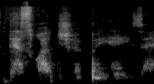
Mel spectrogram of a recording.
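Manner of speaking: whispered aside. Real, not acted. Quizmaster whispering a hint to the class.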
